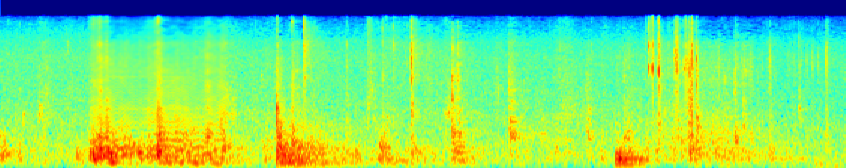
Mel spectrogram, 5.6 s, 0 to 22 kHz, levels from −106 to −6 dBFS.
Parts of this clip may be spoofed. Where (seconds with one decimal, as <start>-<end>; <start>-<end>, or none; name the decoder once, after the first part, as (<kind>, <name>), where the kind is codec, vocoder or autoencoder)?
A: 0.6-1.5 (vocoder, Vocos)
